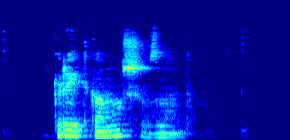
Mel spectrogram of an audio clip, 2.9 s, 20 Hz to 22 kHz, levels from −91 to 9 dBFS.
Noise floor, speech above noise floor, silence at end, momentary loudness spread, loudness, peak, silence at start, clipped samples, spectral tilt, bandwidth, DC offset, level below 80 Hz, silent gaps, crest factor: -78 dBFS; 40 dB; 1.1 s; 17 LU; -37 LUFS; -22 dBFS; 0.55 s; under 0.1%; -4 dB/octave; 10.5 kHz; under 0.1%; -76 dBFS; none; 20 dB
